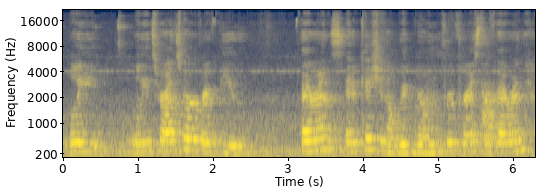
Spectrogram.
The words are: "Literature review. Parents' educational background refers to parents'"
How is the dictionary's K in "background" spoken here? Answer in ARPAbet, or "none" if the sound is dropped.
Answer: none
